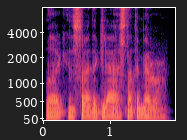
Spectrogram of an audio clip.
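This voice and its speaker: A man giving late-night livestream commentary, mocking and halting, with sarcastic asides. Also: fairly low pitch, steady tone, darkish tone, husky. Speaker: online debate streamer.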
